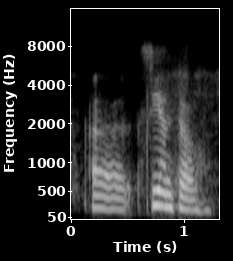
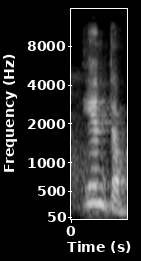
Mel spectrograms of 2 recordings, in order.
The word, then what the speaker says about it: ciento: Ciento. Ciento, perfecto, perfect on that.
